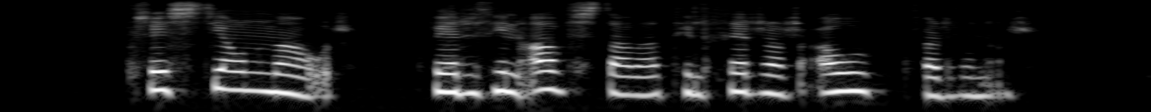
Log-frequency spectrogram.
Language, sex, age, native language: Icelandic, female, 13, Icelandic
